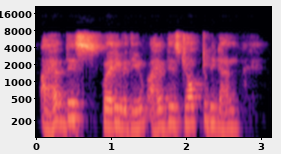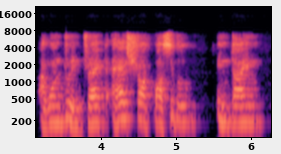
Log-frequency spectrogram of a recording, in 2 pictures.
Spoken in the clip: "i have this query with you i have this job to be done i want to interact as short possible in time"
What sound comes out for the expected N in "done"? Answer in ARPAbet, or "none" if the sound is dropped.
N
